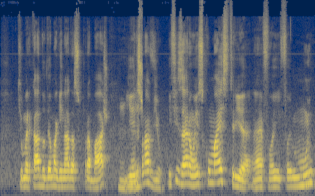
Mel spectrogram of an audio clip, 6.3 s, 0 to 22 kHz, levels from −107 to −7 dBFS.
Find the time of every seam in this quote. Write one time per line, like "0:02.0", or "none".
0:01.6
0:02.8
0:03.3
